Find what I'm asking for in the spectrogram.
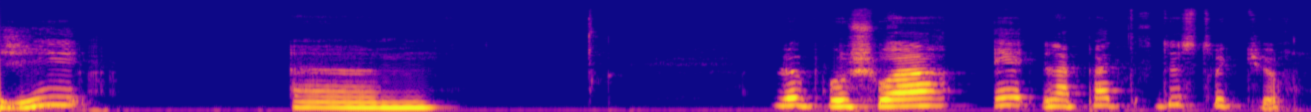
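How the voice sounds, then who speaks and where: A woman demonstrates mixed-media art in her home craft room, an oven running in the background, narrating a casual tutorial in a slow, chatty, self-deprecating way as she thinks aloud. Her voice is medium-pitched, darkish, a bit husky and gravelly.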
